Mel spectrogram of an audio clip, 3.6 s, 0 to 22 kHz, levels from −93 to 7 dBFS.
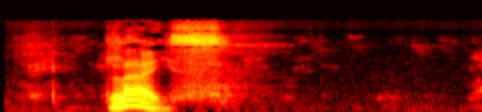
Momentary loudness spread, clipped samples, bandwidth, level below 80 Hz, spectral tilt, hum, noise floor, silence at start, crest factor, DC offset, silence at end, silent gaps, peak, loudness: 9 LU; under 0.1%; 11.5 kHz; -60 dBFS; -3 dB/octave; none; -66 dBFS; 0.8 s; 20 dB; under 0.1%; 1.9 s; none; -4 dBFS; -17 LUFS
